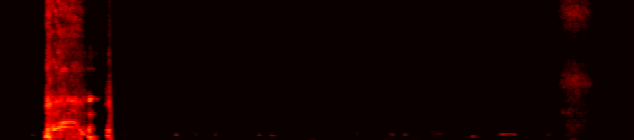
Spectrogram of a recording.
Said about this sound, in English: You right there, bud? Yeah, choking on my cinnamon heart.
